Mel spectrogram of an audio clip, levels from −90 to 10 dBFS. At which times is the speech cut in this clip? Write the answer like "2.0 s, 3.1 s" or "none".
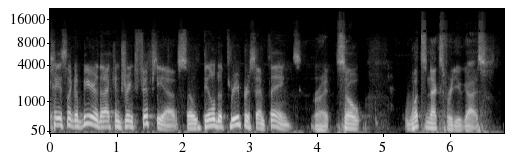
2.2 s, 3.3 s, 4.2 s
